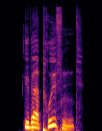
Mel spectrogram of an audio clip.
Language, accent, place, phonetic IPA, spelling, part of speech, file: German, Germany, Berlin, [yːbɐˈpʁyːfn̩t], überprüfend, verb, De-überprüfend.ogg
- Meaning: present participle of überprüfen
